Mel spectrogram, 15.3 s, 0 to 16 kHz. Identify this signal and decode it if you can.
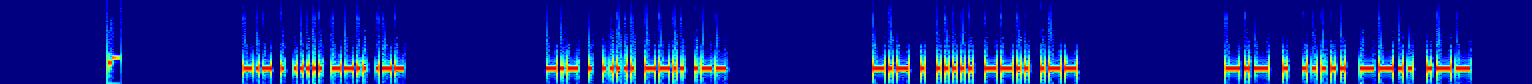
Morse code, heard as a keyed tone, about 32 wpm, 700 Hz. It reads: KE5ZW KE5ZW KE5ZW KE5ZW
